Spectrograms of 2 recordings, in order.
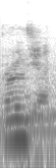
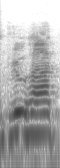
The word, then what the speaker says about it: Brujah: I assume it's pronounced Bruha, by the way. Not Brua.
